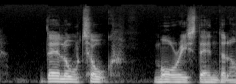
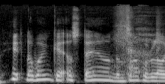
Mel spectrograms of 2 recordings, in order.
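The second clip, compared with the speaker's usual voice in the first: mock cheery wartime Cockney, pitched way up; chirpy Cockney; 10 semitones higher than usual. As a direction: lampoon the plucky Blitz spirit, high and bright. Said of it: "very positive spirit".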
